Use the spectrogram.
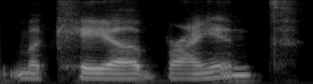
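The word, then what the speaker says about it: Ma'Khia Bryant: And I think if we look at what happened to, I hope I don't butcher her name, Makaya Bryant, that's how you pronounce her name.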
